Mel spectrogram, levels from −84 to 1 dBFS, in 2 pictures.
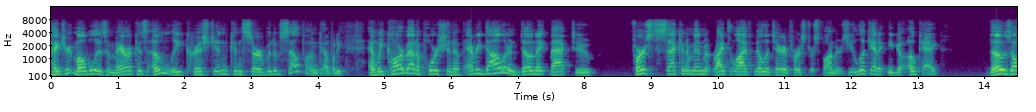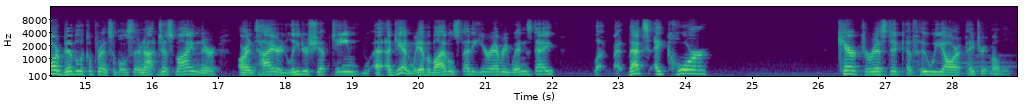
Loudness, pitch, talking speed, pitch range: -21 LUFS, 165 Hz, 155 wpm, 145-185 Hz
